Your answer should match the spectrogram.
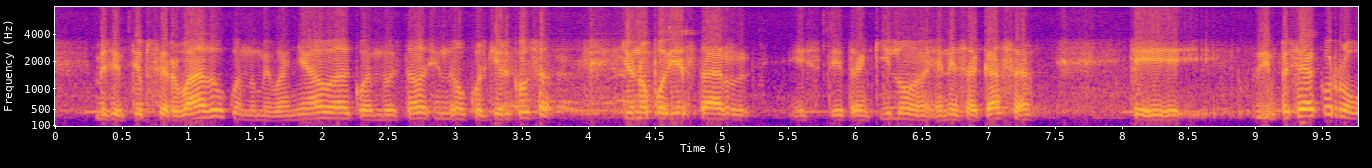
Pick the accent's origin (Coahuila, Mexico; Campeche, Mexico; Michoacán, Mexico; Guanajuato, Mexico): Guanajuato, Mexico; Celaya; yo soy de Celaya, Guanajuato. En enero del 2010 me mandan con mi base al Seguro Social, aquí trabajo.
